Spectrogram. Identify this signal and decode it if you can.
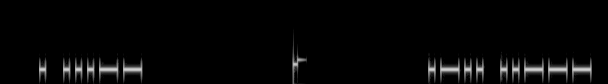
Morse code, heard as a keyed tone, about 20 wpm, 700 Hz. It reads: E3 L2
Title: Single-Letter Single-Number 20wpm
